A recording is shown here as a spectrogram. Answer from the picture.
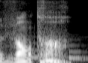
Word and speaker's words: ventre: Ici, on dit simplement, c'est masculin, on dit le ventre. Attention à la prononciation, c'est nasal. En e n le ventre dit pas le ventrein, dit le ventre.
